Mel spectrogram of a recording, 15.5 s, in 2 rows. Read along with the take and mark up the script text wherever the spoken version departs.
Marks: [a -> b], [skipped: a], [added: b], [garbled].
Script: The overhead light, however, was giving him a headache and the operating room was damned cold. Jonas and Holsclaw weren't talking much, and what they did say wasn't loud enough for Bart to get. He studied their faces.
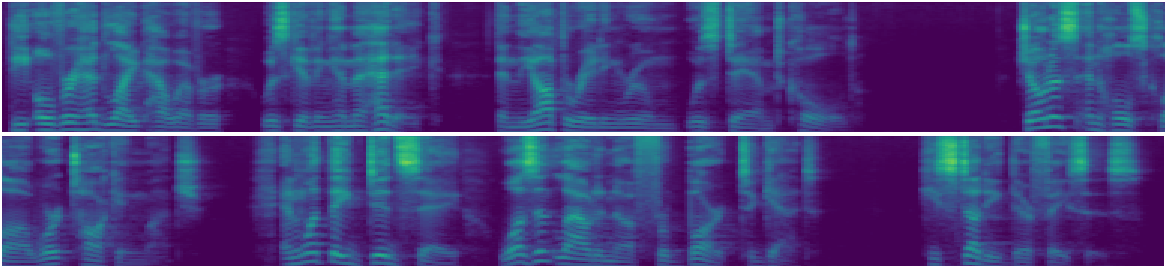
The overhead light, however, was giving him a headache and the operating room was damned cold. Jonas and Holsclaw weren't talking much, and what they did say wasn't loud enough for Bart to get. He studied their faces.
